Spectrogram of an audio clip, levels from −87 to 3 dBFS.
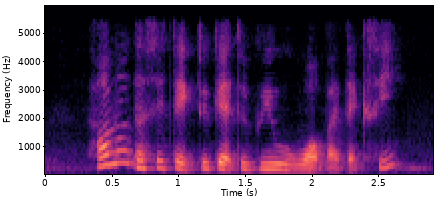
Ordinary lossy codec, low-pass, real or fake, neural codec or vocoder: none; 5.4 kHz; fake; codec, 16 kHz, 0.7 kbps, FocalCodec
